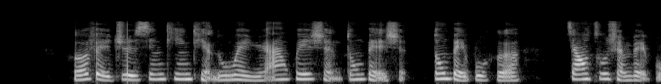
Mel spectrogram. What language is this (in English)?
Chinese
